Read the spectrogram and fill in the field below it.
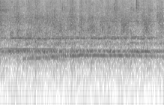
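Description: A steady wash of audience applause fills the whole moment, dense and even, with many hands clapping at once and no voices rising above it.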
